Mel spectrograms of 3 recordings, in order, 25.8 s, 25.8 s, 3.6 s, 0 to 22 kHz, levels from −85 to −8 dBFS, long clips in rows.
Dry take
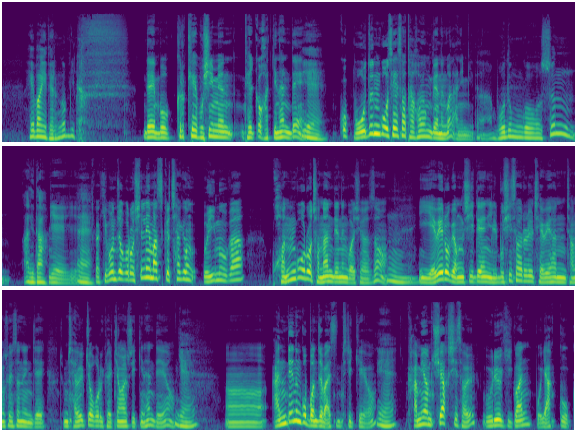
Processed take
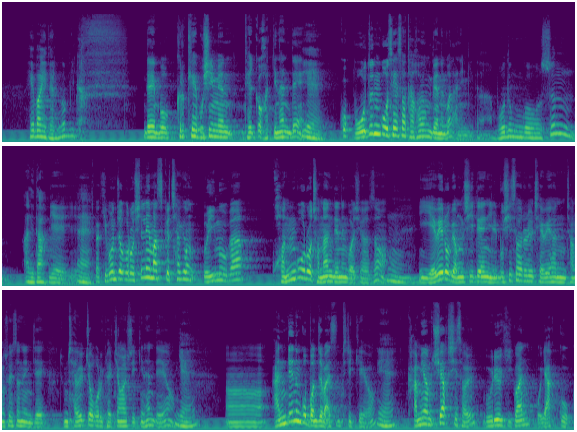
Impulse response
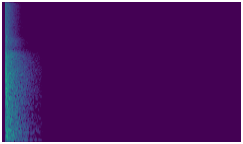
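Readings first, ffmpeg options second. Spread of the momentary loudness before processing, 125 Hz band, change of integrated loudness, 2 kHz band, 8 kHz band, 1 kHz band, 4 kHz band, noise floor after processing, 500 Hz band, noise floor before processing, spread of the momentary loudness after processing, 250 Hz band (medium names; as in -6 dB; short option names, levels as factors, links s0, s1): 11 LU, -7.0 dB, -7.5 dB, -7.0 dB, -7.5 dB, -7.5 dB, -7.5 dB, -44 dBFS, -7.5 dB, -59 dBFS, 11 LU, -7.0 dB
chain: -filter_complex "[0:a]aeval=exprs='val(0)+0.0158*(sin(2*PI*60*n/s)+sin(2*PI*2*60*n/s)/2+sin(2*PI*3*60*n/s)/3+sin(2*PI*4*60*n/s)/4+sin(2*PI*5*60*n/s)/5)':c=same,asplit=2[s0][s1];[1:a]atrim=start_sample=2205,adelay=28[s2];[s1][s2]afir=irnorm=-1:irlink=0,volume=0.0708[s3];[s0][s3]amix=inputs=2:normalize=0,volume=0.422"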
